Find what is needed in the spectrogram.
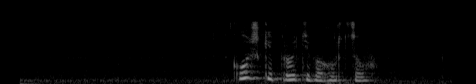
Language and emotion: Russian, neutral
